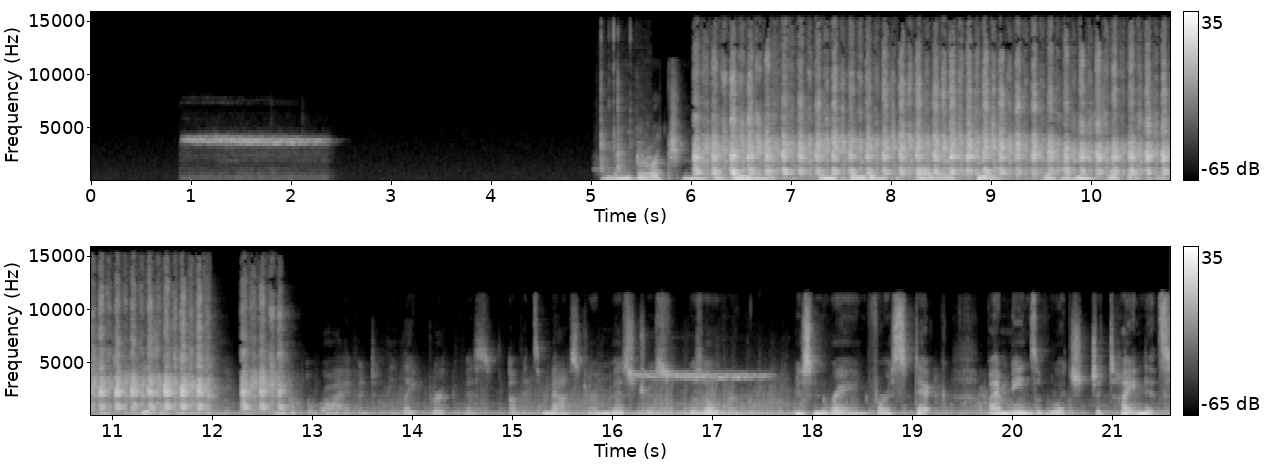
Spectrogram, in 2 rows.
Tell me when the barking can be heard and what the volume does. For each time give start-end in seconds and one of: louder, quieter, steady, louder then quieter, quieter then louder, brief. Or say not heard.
5.1-12.8 steady.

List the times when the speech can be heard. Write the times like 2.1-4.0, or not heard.
5.1-21.5.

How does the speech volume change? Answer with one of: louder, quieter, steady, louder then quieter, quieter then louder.
quieter then louder.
